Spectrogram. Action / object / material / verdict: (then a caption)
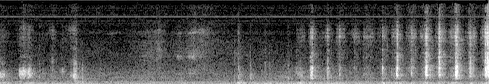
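scrape / coated scratch-art paper card and wooden stylus / coated paper / none. A wooden stylus scratches the deer's head area on a thin, black-coated scratch-art card in a spiral pad. Quiet, dry, bright scratching strokes start soft and sparse. They become quicker, sharper and louder toward the end.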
